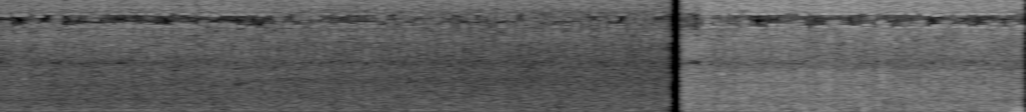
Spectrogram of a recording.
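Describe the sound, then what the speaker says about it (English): Up close beneath a waterfall near Bogota, Colombia, water pours in a loud, unbroken hiss and rush, briefly cutting out and returning even louder. "The water is literally coming down on me."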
